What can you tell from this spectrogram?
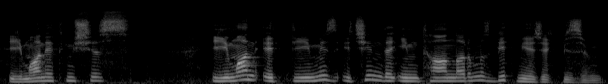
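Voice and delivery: high, loud, impassioned sermon voice; fiery preaching. Acted. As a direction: preach it out with rising force. Sermon rising to full force.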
